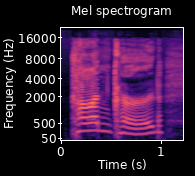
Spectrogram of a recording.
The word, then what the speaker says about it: Concord: Uh, so the next time you're in Concord, uh, that's how you pronounce it as a local Concurred.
